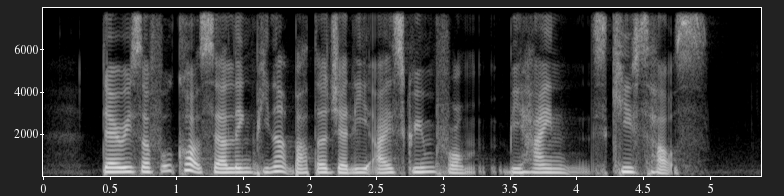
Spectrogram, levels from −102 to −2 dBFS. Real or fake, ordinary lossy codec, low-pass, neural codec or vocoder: real; none; none; none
